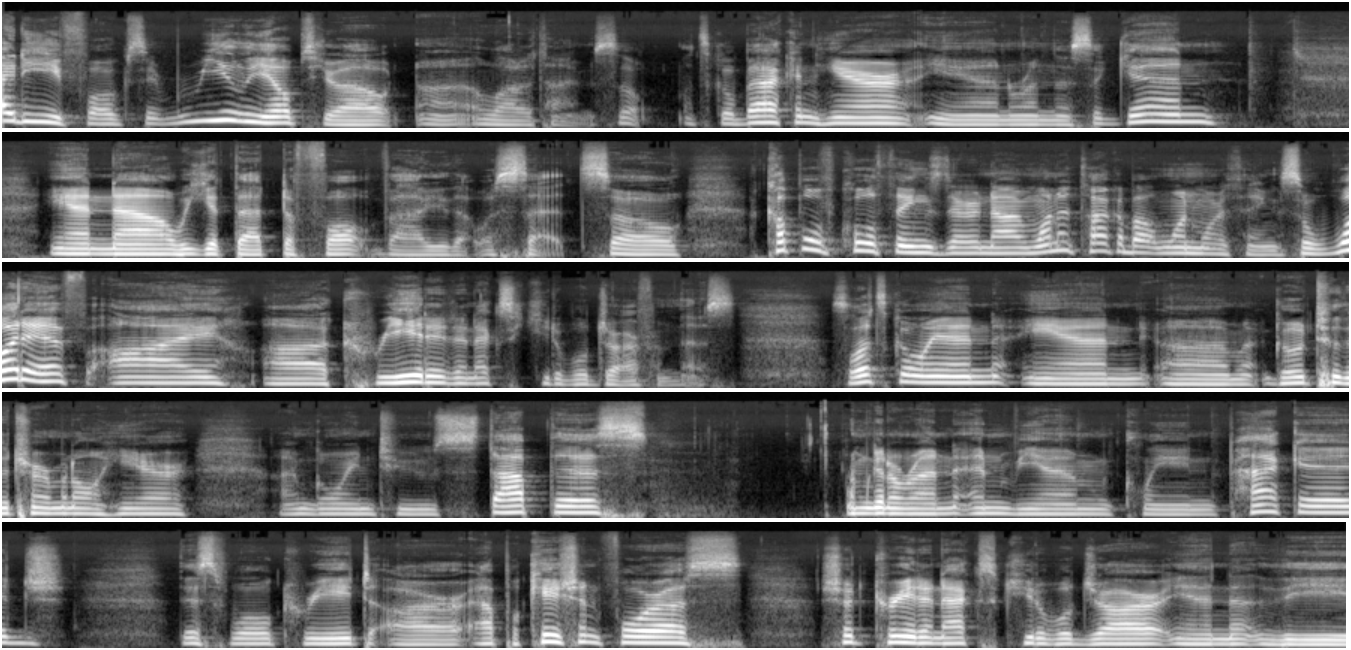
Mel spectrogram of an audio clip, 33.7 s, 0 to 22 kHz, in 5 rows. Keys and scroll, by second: 9.6 shift+Escape, 22.4 super+F2.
